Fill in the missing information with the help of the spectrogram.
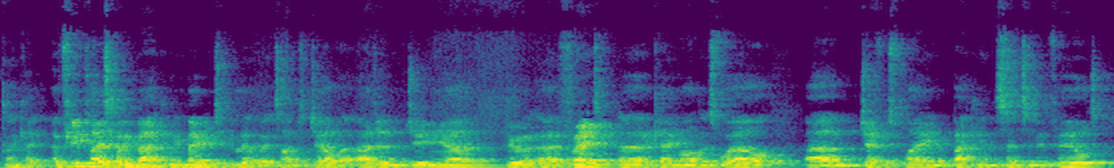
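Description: A man's voice: medium pitch, little pitch movement, unhurried, dark tone, recorded from a distance. A man interviewing the manager after a match, asking brief questions with light humour. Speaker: club interviewer. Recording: echoey room from off-camera.

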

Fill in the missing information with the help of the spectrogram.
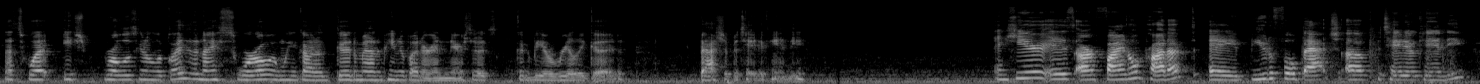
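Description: A woman's voice: medium pitch, steady tone, moderate pace, bright, forceful tone, slight background noise, low-quality recording. A woman hosting a casual cooking demonstration, walking through each step in an easygoing, chatty way. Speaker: cooking video host.

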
